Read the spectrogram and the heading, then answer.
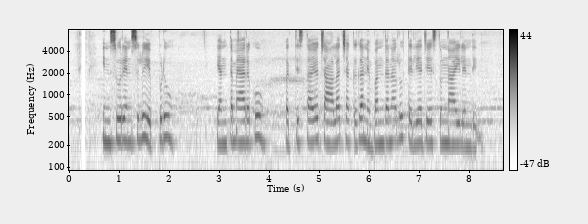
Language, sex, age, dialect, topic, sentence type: Telugu, male, 25-30, Utterandhra, banking, statement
